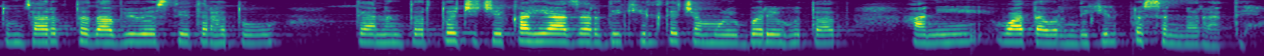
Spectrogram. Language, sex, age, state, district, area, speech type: Marathi, female, 30-45, Maharashtra, Osmanabad, rural, spontaneous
